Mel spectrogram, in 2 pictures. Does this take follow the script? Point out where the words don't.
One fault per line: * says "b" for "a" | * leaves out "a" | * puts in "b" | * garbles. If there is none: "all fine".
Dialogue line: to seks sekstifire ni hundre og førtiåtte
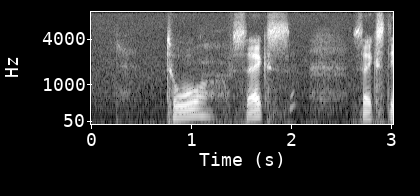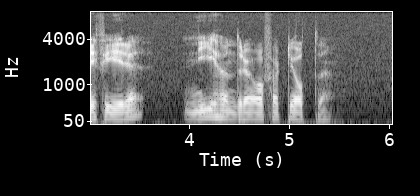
all fine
